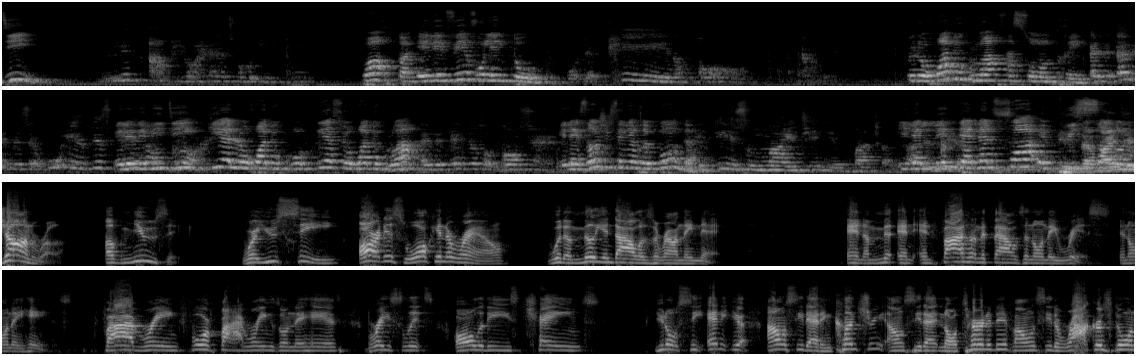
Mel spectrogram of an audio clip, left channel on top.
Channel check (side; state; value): both; different; correlation 0.00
